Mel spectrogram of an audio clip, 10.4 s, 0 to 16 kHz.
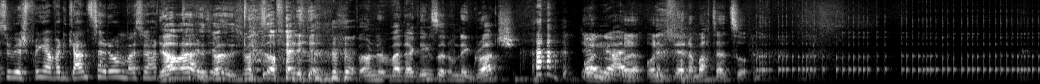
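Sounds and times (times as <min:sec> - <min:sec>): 
speech: 0:00.0 - 0:08.2
laughter: 0:02.1 - 0:03.8, 0:05.2 - 0:05.8
voice imitating a continuous croaking burp: 0:07.5 - 0:10.3.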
